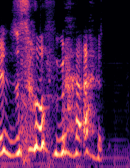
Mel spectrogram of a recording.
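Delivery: words broken up by hard, continuous laughter. Tasting a failed homemade quiche cake, laughing while talking. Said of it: "I'm laughing so hard".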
